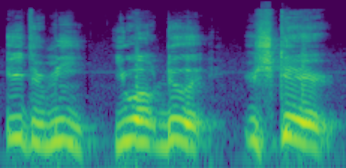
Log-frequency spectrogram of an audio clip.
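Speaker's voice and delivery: high taunting imitation of hecklers, singsong; mocking the channel idiots. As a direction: sneer it like a begging troll. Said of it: "idiots who don't have no views on the channels who keep poking at me".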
